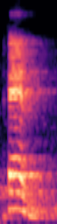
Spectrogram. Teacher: যদি বলি দুই ঠোঁট দিয়ে বলি ফ্যান, তাহলে আমাদের ভুল হবে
